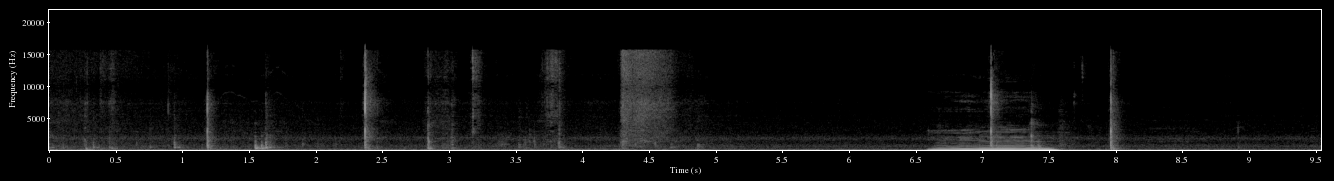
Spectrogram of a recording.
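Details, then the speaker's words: An Alaris PC 8015 infusion pump, plugged into mains power after teardown, gives one low buzzy beep then only faint clicks. It never powers up; a 24-hour charge is advised before troubleshooting. "the beep of the speaker where it's trying to acknowledge something but no power up"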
